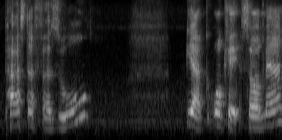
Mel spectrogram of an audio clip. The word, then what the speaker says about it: pasta fagioli: though I'm just reading a pasta fagioli its pasta fazool yeah okay so a man different from fundamental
